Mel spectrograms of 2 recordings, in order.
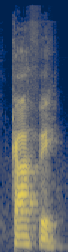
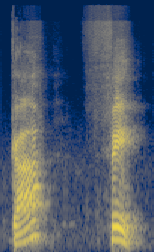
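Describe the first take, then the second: First: The stress is on the first syllable. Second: The stress is on the last syllable. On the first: The speaker calls it wrong. "no es café" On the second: The speaker calls it right.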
